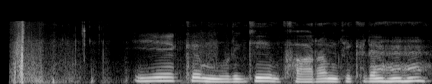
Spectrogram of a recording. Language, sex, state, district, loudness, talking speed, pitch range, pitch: Hindi, male, Bihar, West Champaran, -17 LUFS, 85 wpm, 130-155 Hz, 140 Hz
